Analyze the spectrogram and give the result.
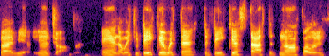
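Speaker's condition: Deafness, acquired at age 4 after ear infection; already speaking at onset, speech therapist from age six to grade five, speaks clearly, understood well

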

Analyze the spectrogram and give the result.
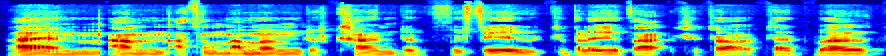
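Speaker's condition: Profound deafness; talks despite consultant predicting no speech and need for sign language

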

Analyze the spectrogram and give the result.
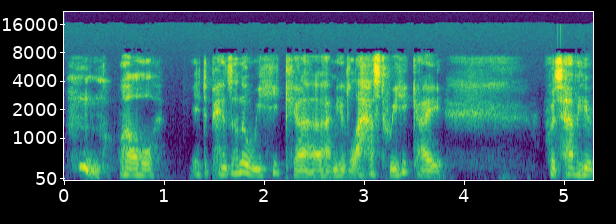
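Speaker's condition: Spasmodic dysphonia; voice changes began about 10 years ago, progressively worse over following year, many doctors missed diagnosis; slightly better over 10 years, can manipulate certain words and vocal cords to produce sound; vocal cords break open when speaking, breathy on certain syllables, can still communicate and be heard

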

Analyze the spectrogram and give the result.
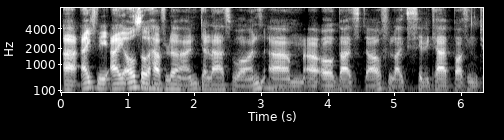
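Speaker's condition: Down syndrome; intellectual disability

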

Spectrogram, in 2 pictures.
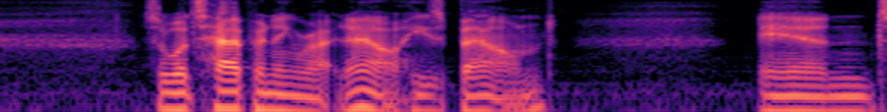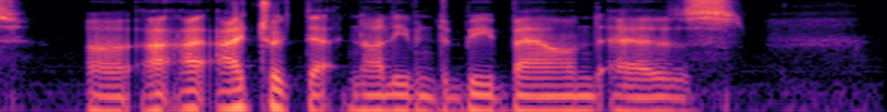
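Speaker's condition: No condition

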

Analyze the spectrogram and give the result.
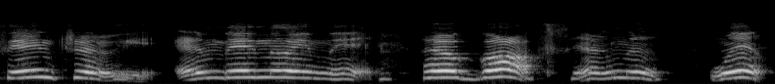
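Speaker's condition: Cerebral palsy

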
